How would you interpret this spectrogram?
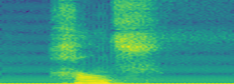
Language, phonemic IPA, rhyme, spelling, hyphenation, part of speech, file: Dutch, /ɣɑns/, -ɑns, gans, gans, noun / determiner / adverb, Nl-gans.ogg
